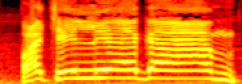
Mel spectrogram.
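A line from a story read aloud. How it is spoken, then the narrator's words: Shout. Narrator (Russian): крикнул Казаед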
